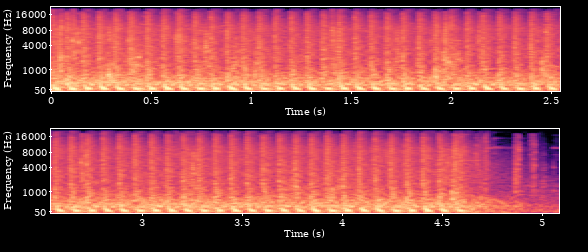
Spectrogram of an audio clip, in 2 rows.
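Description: An MG5 machine gun in The Division 2 firing one long, steady automatic burst of rapid, evenly spaced shots, loud and close, that stops abruptly near the end.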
